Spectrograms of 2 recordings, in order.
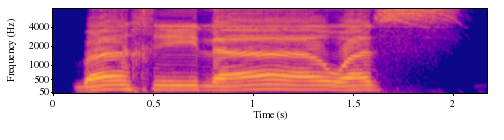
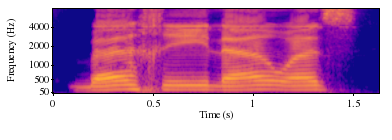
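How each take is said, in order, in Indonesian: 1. Vokal setelah L itu panjang. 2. Vokal setelah L itu pendek. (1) "sehingga lam menjadi pan panjang" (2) "dibaca dengan pendek, maka caranya dibaca dengan dis- disambung dengan huruf setelahnya"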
